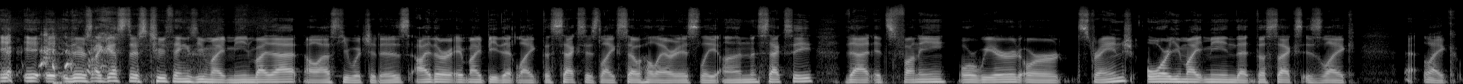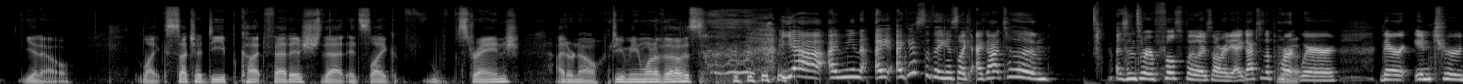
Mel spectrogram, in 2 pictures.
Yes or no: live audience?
no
